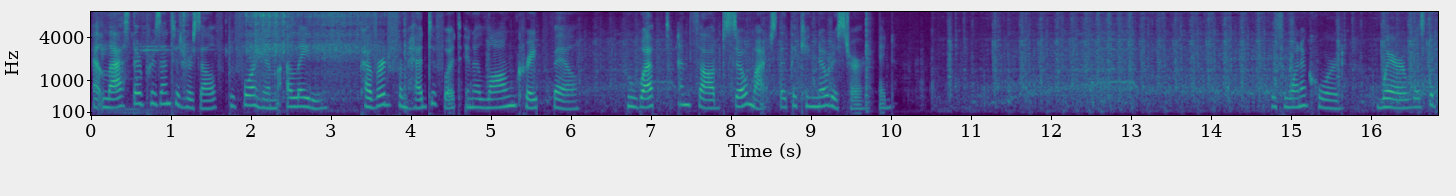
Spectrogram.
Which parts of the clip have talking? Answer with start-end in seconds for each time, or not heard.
0.0-6.1, 6.7-10.1, 14.8-16.8.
